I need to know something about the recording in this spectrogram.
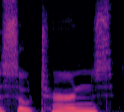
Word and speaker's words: Sauternes: And on the nose, I can't really detect the sauternes. Sauterne, I think you don't pronounce the last S.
